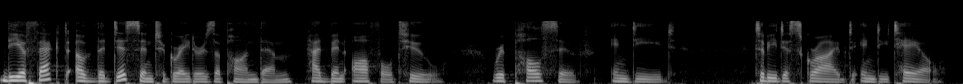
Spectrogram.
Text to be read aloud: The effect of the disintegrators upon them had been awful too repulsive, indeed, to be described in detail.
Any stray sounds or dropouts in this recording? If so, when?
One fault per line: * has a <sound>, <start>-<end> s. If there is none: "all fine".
all fine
